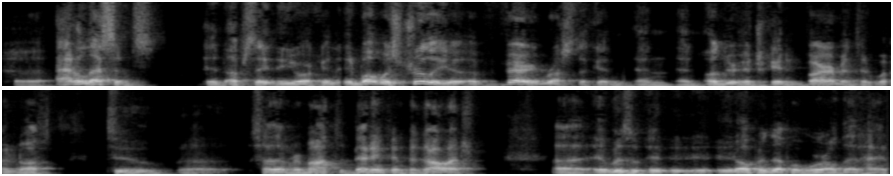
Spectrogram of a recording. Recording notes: We spoke recently via Zoom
